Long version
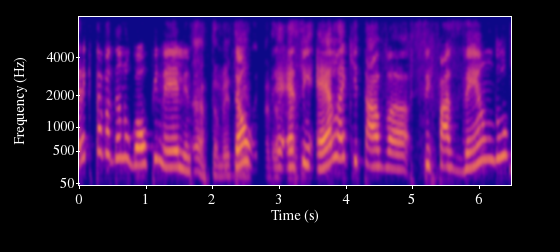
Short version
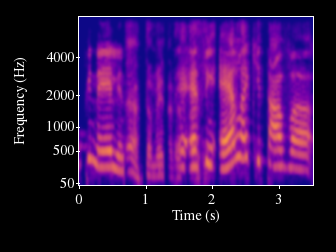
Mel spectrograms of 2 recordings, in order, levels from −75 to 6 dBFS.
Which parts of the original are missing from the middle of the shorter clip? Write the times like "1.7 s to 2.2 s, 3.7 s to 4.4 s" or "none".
2.2 s to 2.7 s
